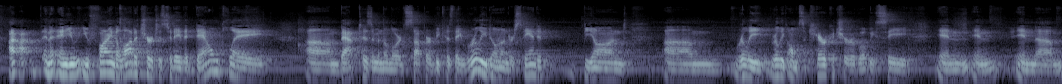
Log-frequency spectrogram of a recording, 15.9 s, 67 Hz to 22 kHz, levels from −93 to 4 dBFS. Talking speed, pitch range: 150 wpm, 95-130 Hz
